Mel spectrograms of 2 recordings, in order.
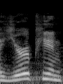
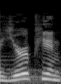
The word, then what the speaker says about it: European: Another example, a European country. Y a instead of an because European begins with a U sound. A European country.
